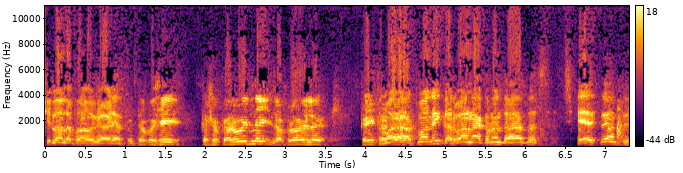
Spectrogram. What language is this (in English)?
Gujarati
